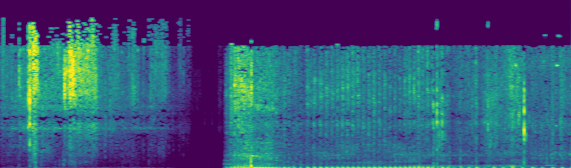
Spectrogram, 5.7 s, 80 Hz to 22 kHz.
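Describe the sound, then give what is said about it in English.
A motorcycle engine rumbles at a low idle, goes quiet for a moment, then roars back loud with a steady, throbbing putter as the bike, carrying a passenger on the back, rides along a long, rough dirt road into the jungle. “The next snapshot that I want to share with you is the trip that I took on the back of a motorcycle about 45 minutes down a long dirt road into the jungle.”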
